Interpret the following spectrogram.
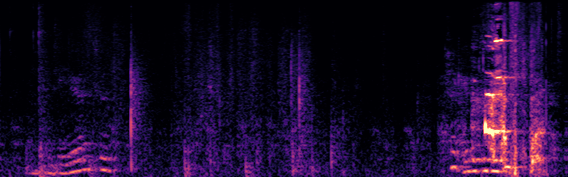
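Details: Cane Corso puppy Moos, three and a half months old, with his father Don indoors: soft rising-and-falling whimpers near the start and a louder, higher whine near the end, with a woman talking in Dutch between them.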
